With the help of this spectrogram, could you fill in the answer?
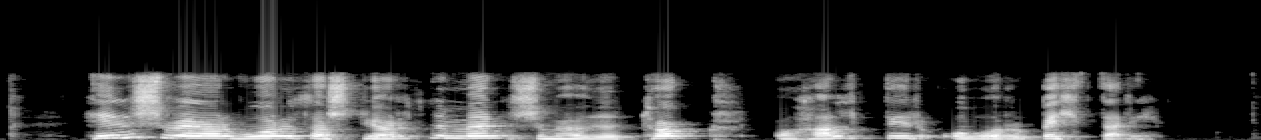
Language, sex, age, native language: Icelandic, female, 60-69, Icelandic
